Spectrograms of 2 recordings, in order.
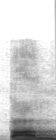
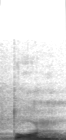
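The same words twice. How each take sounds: First: তান with a clear "aa"; open A vowel. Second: তন with a heavy rounded "o"; silent A-vowel. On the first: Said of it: "তান বলবো না". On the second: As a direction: say তন as "ton", no open "aa". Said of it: "বলবো তন". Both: Shown as a demonstration.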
